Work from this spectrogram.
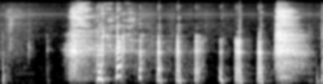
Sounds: Laughter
